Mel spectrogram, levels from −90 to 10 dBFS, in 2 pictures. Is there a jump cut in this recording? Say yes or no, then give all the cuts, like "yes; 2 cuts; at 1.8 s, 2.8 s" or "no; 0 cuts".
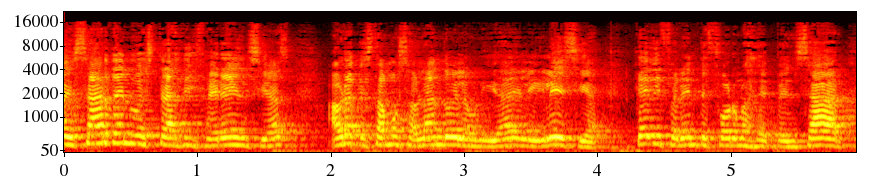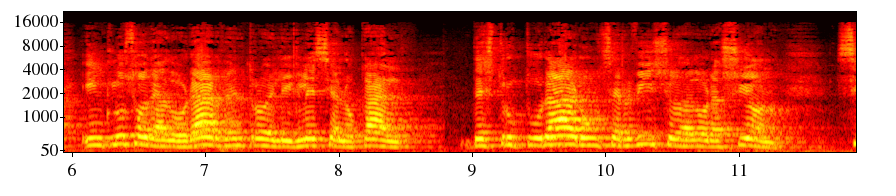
yes; 1 cut; at 8.8 s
